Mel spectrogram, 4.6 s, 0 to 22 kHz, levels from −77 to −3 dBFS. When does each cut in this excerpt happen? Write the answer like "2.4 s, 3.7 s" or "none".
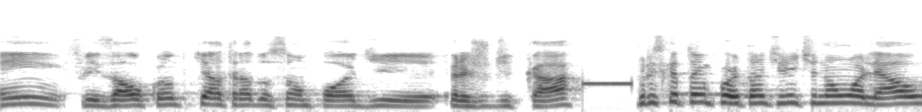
3.1 s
